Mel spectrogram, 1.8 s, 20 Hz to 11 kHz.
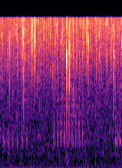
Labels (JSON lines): {"label": "biophony, rattle response", "recorder": "SoundTrap 500"}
